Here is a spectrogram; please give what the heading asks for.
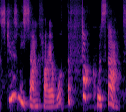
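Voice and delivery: very soft, hushed voice through clenched teeth. Playing a character who wheels sandfire away, speaking through gritted teeth. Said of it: "through like gritted teeth".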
